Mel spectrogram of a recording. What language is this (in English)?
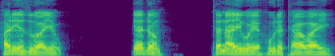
Hausa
